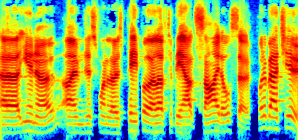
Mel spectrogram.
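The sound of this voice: A man speaks at a moderate pace with medium pitch and ordinary pitch variation. His tone is bright and sharp, yet clear and smooth.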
